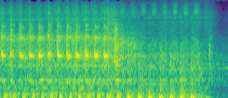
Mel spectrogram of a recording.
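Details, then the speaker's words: Go kart small engine, cold start in snow just above freezing, starting spray used: steady cranking chug about four beats a second, a brief pickup as it nearly catches, then dies away; hard cold start. "this is definitely a cold star hard start it's not even that cold out either just above freezing"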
